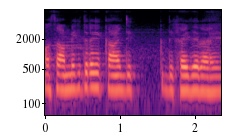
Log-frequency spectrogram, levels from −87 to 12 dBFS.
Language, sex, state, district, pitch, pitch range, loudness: Hindi, female, Chhattisgarh, Bilaspur, 190 Hz, 185-195 Hz, -15 LUFS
